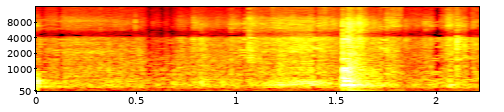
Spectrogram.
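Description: A single sharp thump about one and a half seconds in: a wrapped gift box dropping onto a carpeted floor.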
